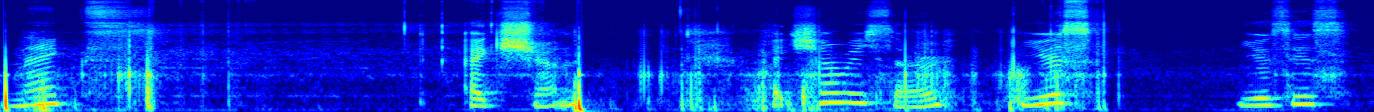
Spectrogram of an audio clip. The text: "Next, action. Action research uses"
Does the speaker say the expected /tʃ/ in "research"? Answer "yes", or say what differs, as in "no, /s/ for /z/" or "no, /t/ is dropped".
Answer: no, /s/ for /tʃ/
